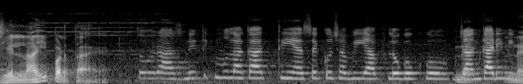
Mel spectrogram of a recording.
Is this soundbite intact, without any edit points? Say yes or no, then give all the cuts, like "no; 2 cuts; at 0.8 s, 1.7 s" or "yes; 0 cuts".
yes; 0 cuts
